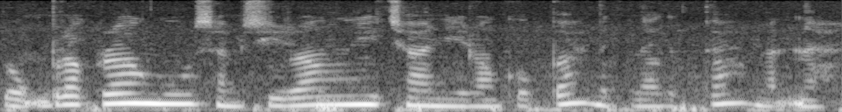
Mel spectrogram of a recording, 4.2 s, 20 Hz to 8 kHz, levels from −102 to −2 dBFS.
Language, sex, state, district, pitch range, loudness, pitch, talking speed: Garo, female, Meghalaya, South Garo Hills, 185-245 Hz, -13 LUFS, 220 Hz, 85 wpm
